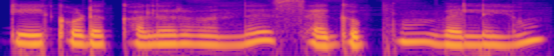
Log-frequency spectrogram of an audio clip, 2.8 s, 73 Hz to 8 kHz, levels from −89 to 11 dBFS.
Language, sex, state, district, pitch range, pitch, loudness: Tamil, female, Tamil Nadu, Nilgiris, 195-235 Hz, 210 Hz, -17 LUFS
